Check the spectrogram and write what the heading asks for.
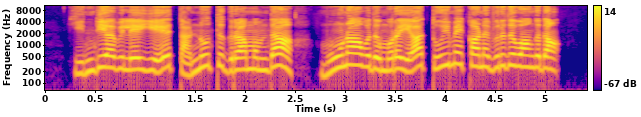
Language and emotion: Tamil, surprised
